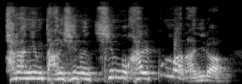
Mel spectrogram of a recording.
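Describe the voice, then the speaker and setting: A man's voice: extremely high pitch, big pitch swings, a little fast, voice pushed up. A man voicing a suffering believer who bitterly pleads with God and complains to him. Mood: pleading.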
